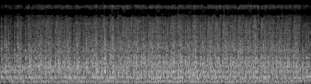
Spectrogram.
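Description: An overlocker runs at steady speed sewing a gather with raised needle and looper tensions, a loud, close, continuous rapid mechanical whir with no talk.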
